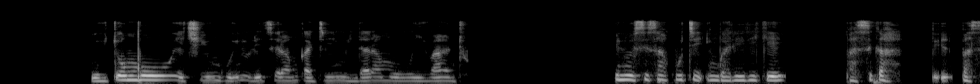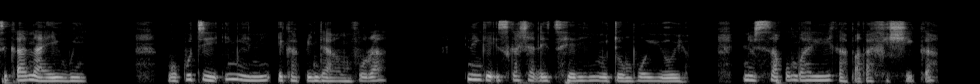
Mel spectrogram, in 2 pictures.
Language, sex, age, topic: Ndau, male, 36-49, health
